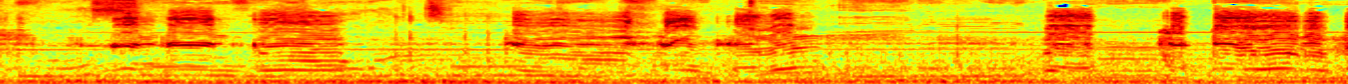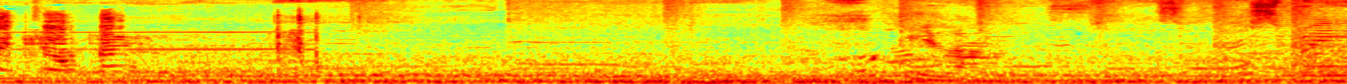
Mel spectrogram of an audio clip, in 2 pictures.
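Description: A man talking, partly into a handheld two-way radio, over the steady low road rumble inside a driving car's cabin.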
